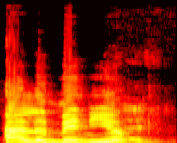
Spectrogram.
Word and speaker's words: aluminium: British English, it's aluminium. That's British live. It's actually spelled different. It's aluminum in the States and aluminium in the UK.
